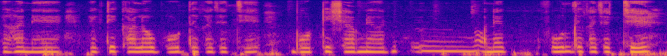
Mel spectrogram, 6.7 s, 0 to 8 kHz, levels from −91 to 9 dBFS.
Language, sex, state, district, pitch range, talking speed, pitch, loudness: Bengali, female, Assam, Hailakandi, 225-240 Hz, 125 wpm, 230 Hz, -20 LUFS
